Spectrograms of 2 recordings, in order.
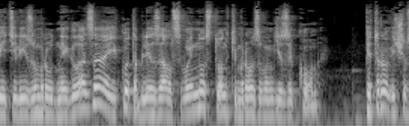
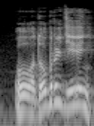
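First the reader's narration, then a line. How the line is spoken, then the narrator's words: Joyful. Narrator (Russian): радостно сказал Наумочкин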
